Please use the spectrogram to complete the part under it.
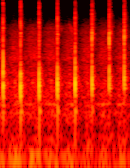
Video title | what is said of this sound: Wie man eine Sandsteinfassade erneuert - SWR Handwerkskunst | You hear, it's hollow, it's all hollow. That means the stone has separated from its base at that point. I have a complete shell in that area.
